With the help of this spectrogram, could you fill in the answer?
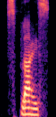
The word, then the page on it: splice: Indian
